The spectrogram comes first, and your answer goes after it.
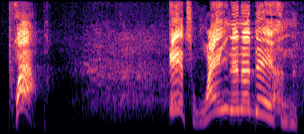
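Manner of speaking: put-on high, slow toddler lisp on Twap; a two-year-old parroting her father, slowly; toddler copying dad. Two-year-old repeating dad's words in toddler voice. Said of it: "and she said".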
